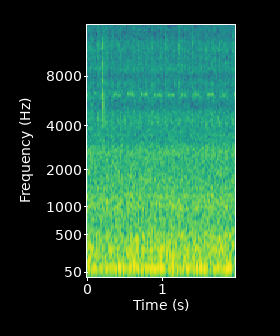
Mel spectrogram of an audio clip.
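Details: 2005 Dodge Ram 4.7L V8 with a constant cylinder 3 misfire persisting after coil and injector replacement; low rumbling idle with an uneven, lumpy beat and occasional stumbles, a steady single-cylinder miss.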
